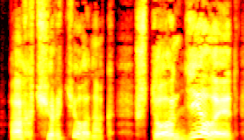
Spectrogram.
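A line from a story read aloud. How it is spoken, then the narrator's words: Admiring exclamation. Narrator (Russian): с восхищением воскликнул Акимов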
